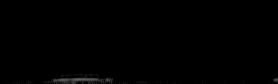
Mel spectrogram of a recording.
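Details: 40-day-old Labrador puppy napping: a single soft, low, buzzing snore followed by quiet breathing. Snoring.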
